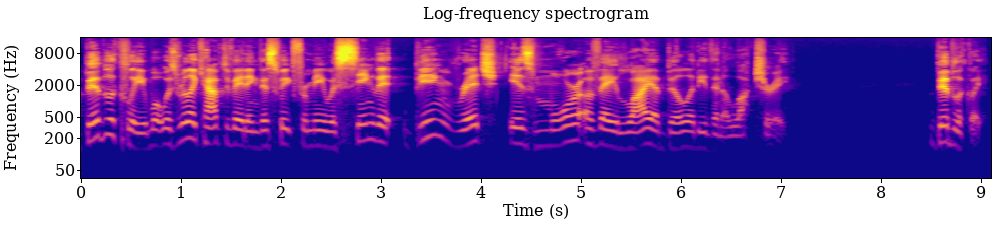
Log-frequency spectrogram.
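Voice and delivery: usual speaking voice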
